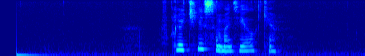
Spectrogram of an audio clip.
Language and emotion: Russian, neutral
